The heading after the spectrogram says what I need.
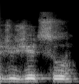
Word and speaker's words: Jiu-Jitsu: you spell it it's j-i-u-j-i-t-s-u a lot of English speakers they would use the Zid the last letter of the alphabet and not the J so it's Jiu Jitsu and it's a specific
